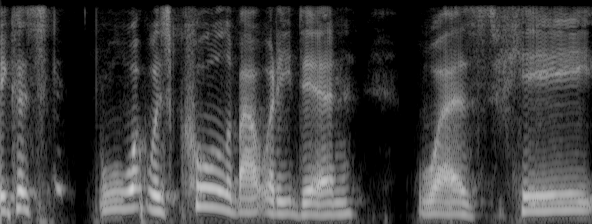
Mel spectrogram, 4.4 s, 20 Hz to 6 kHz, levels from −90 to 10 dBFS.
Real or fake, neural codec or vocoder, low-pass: fake; codec, 16 kHz, 4.8 kbps, FACodec; 5.4 kHz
